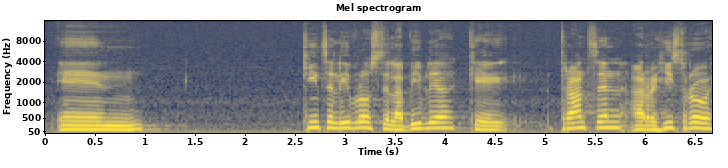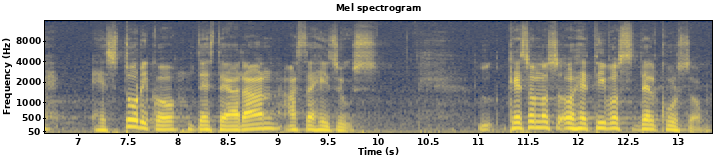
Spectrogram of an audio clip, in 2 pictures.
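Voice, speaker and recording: Male pastor-teacher, non-native speaker with foreign accent, unhurried and halting classroom delivery, reverberant hall recording. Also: on the high side. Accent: foreign, non-native Spanish. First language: not Spanish. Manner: halting, learner's grammar slips. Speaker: pastor and Bible course teacher. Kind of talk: classroom lecture, explaining a course. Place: classroom or hall with students present. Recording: echoey hall with long reverb.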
